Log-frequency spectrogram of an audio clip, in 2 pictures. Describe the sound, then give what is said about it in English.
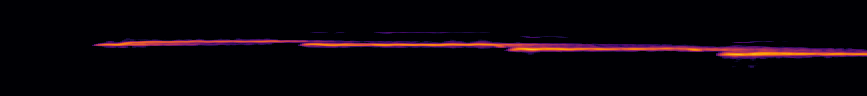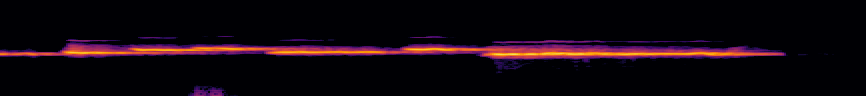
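Someone whistles a slow, clear tune alone, starting on high held notes that step downward, then a livelier run of shorter notes bouncing up and down before it trails off. “Can I see who's whistling?”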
